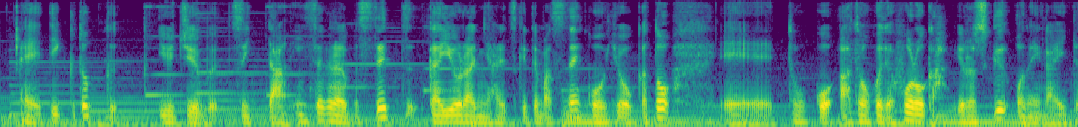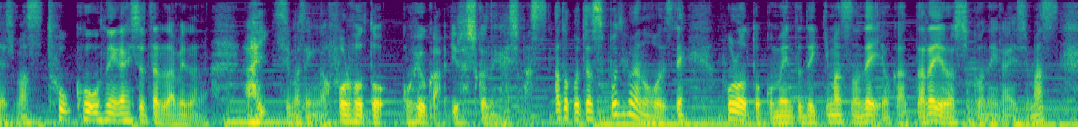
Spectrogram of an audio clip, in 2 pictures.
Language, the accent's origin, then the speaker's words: Japanese; Akita, Japan; moved away as an adult; now in Tokyo, Japan; 一回秋田に帰ったんですよ、僕。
